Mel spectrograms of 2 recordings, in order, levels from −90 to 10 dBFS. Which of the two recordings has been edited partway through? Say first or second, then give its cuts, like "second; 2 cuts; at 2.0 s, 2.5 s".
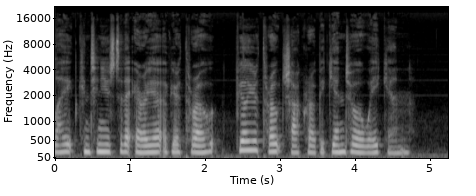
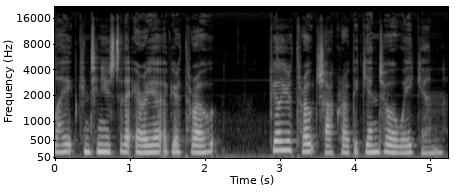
first; 1 cut; at 2.4 s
